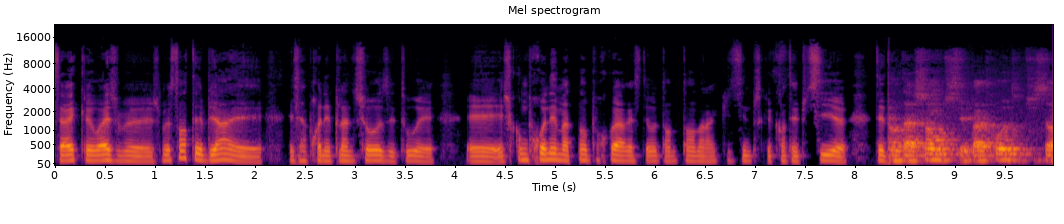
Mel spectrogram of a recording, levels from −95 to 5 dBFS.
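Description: At 8.35 s the speech abruptly turns roomy and hollow, losing bass, with background noise rising to roughly 30 dB below the speech while overall level barely changes. This likely reflects a switch to a distant microphone, persisting to the end.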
